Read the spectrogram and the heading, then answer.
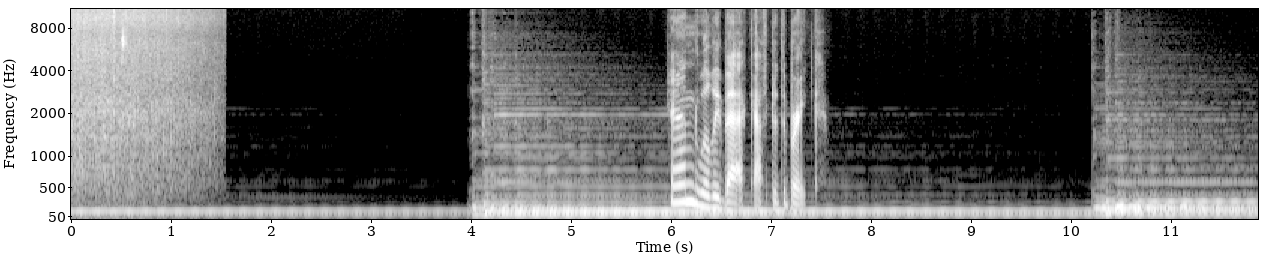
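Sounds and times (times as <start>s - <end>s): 
heavy rain pouring off a roof: 0.0s - 1.5s
tonal musical passage: 1.5s - 11.8s
speech: 6.0s - 7.6s.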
